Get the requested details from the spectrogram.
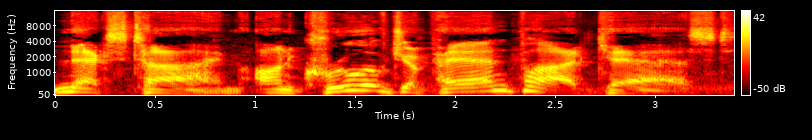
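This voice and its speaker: A man's put-on character voice, high-pitched and dramatic in tone, at a very slow pace. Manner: dramatic, epic trailer-style.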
